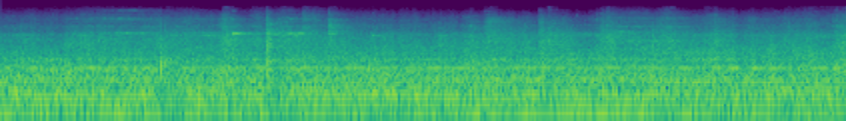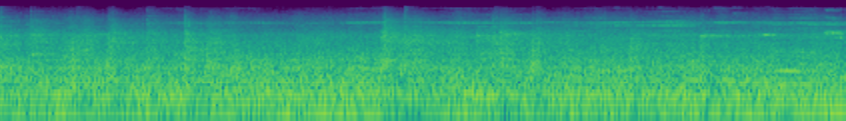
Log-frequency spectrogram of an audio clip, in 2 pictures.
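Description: A diesel-hauled passenger train pulling into the station right alongside, locomotive and carriages rumbling past with wheels clicking over the rail joints. A thin, high wheel squeal comes in over the last couple of seconds.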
